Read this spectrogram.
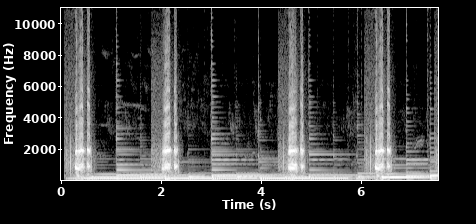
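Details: Frog croaking over steady plucked guitar or ukulele music: four short, broad, loud croaks roughly every two seconds, each a dense burst with bright upper bands.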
